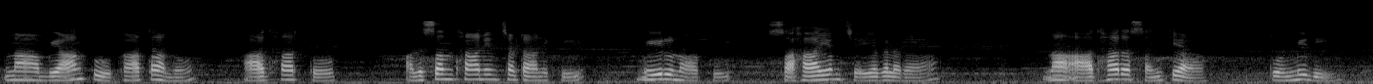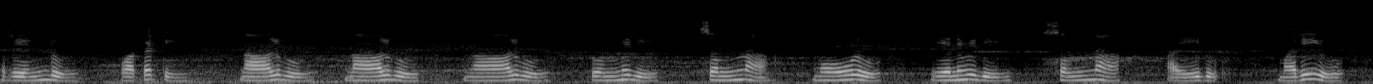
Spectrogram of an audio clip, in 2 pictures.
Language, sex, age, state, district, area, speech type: Telugu, female, 60+, Andhra Pradesh, Krishna, rural, read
